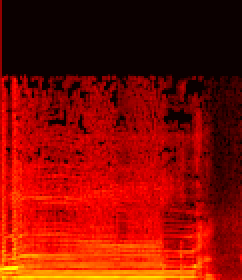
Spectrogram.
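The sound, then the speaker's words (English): A human voice imitates a whale call: one long, loud, steady moaning tone, held for over a second before it wavers and breaks into short warbling dips. “Or, like, when she starts speaking whale.”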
